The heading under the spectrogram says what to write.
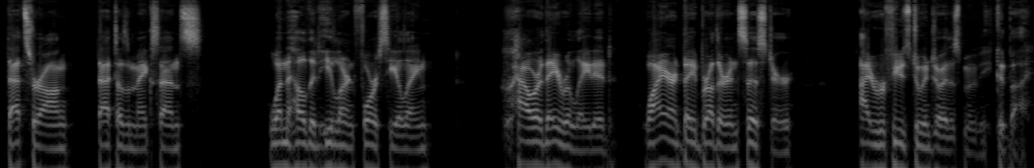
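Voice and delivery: ordinary talk

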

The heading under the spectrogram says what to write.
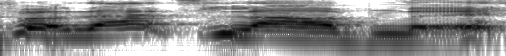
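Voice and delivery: put-on loud, booming, big English accent. Retelling what a man said in reply, in a booming english accent. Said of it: "in booming English accent".

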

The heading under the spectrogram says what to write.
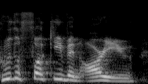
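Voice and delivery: mock, defensive comeback tone. Retelling an argument with a salty player, the speaker quotes his reply: imitating a defensive reply. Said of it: "he got all defensive".

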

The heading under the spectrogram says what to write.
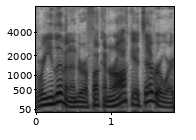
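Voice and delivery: light, put-on northern English accent. Retelling what an older shop owner said, imitating a northern accent. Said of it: "She had that northern accent kinda".

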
